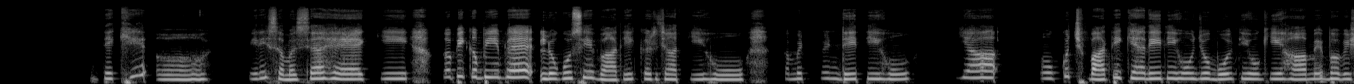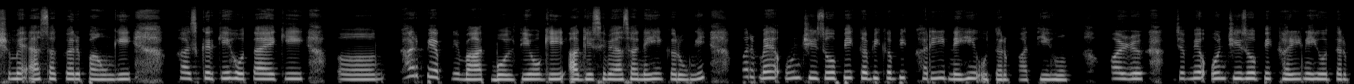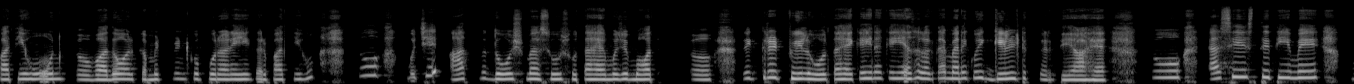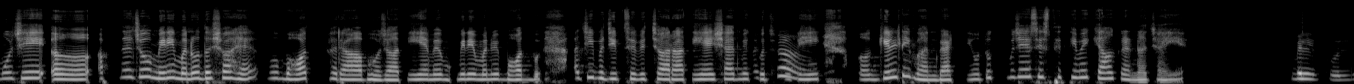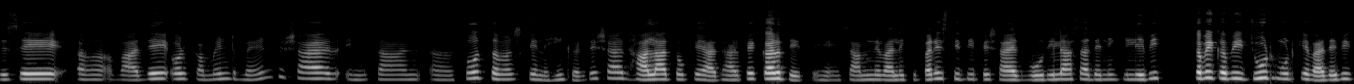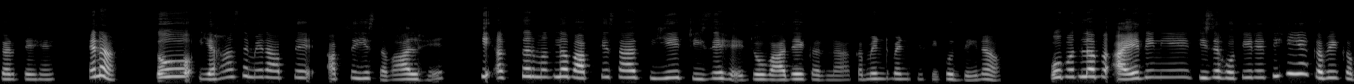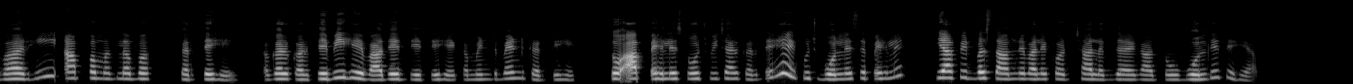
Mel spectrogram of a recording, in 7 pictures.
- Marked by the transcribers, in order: tapping; in English: "कमिटमेंट"; in English: "कमिटमेंट"; in English: "रिग्रेट फील"; in English: "गिल्ट"; in English: "गिल्टी"; in English: "कमिटमेंट"; in English: "कमिटमेंट"; in English: "कमिटमेंट"
- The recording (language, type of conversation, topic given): Hindi, advice, जब आप अपने वादे पूरे नहीं कर पाते, तो क्या आपको आत्म-दोष महसूस होता है?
